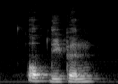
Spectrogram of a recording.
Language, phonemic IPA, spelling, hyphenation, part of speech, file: Dutch, /ˈɔpˌdi.pə(n)/, opdiepen, op‧die‧pen, verb, Nl-opdiepen.ogg
- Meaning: 1. to disclose, to bring to light 2. to raise, to bring up, to dig up (physically)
